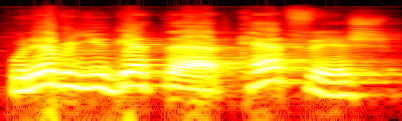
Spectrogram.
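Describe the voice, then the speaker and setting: A man's voice: high-pitched, animated, moderate pace, gravelly, in a large hall. A man leading a church Bible study in a folksy way, asking the room questions as he teaches. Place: church hall.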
